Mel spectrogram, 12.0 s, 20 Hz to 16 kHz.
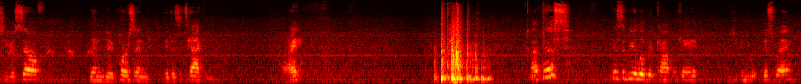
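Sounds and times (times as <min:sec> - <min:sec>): loppers clattering rustle: 0:06.5 - 0:07.4.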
